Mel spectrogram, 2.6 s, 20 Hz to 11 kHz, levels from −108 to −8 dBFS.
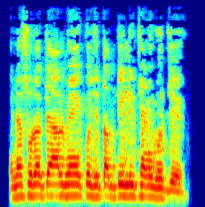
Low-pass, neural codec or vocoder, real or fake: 9.9 kHz; none; real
